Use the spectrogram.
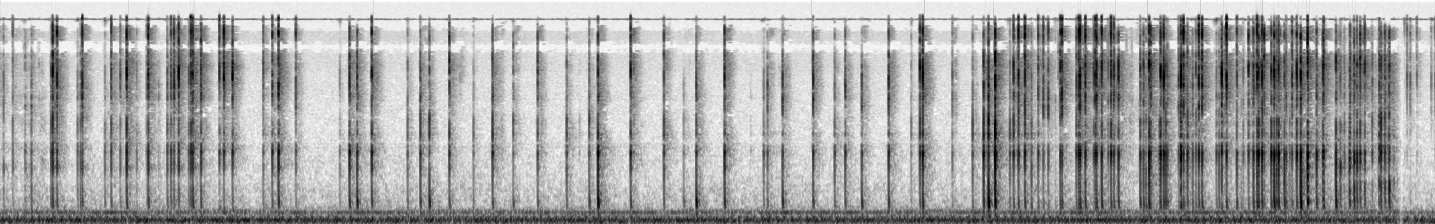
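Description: Long acrylic nails scratch along the back and edges of a gold glitter clear plastic phone case held upright. Rapid, crisp scratching clicks and scrapes run throughout over a steady low hum, growing denser and louder in the second half.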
